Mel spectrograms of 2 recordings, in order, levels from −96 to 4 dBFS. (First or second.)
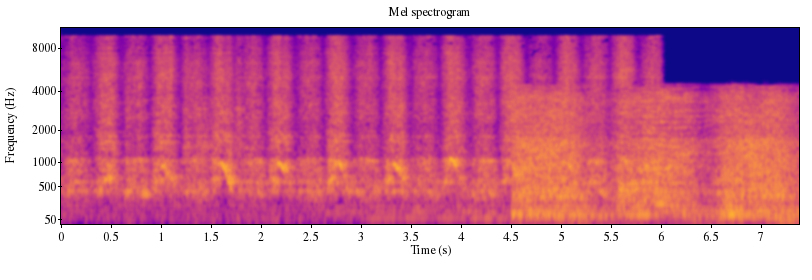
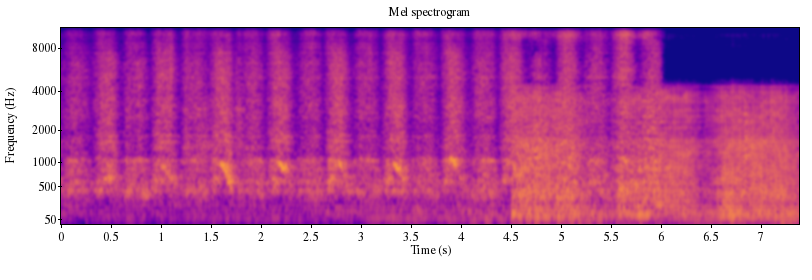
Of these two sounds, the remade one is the second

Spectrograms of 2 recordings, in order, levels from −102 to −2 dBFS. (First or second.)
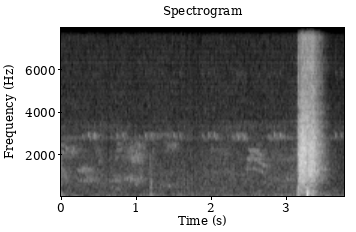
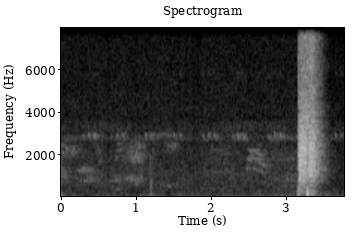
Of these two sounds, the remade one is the first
